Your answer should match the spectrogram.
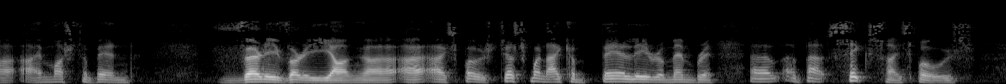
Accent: Winnipeg, Manitoba, Canada; I was born in Winnipeg, Manitoba, 1907, September 17th. And I lived there for the all my early days there. My mother divorced when I was very young, and I was brought up by an aunt in Winnipeg

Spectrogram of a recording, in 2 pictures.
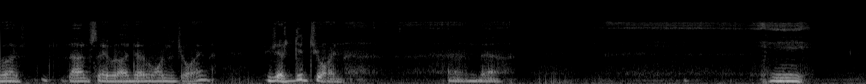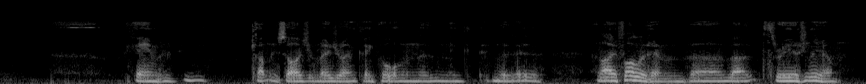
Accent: St Albans, East of England, United Kingdom; born there; I was born accidentally in St. Albans

